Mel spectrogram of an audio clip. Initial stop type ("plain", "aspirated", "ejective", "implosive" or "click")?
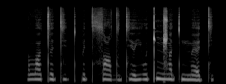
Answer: plain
